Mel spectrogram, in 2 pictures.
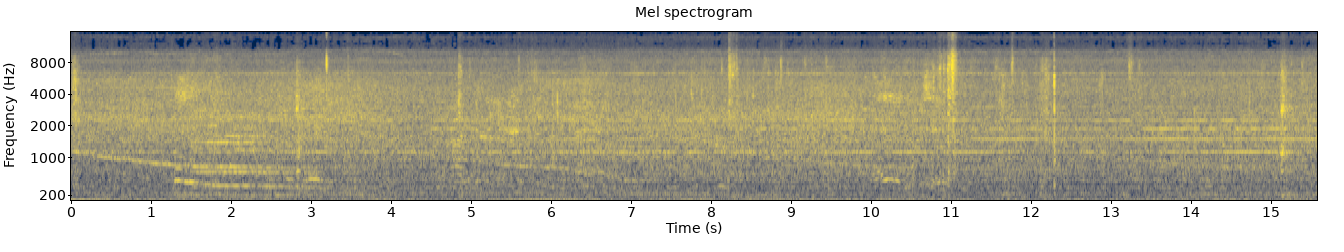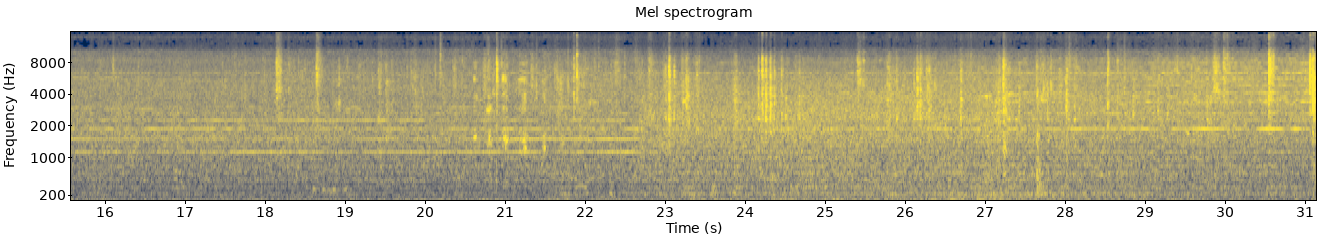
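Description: Ganz articulated tram moving slowly along a depot track with a continuous low rumble. A whine falls in pitch in the first few seconds, and a steady whine holds for about ten seconds in the middle. Scattered clicks of wheels on the rails come in the second half.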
